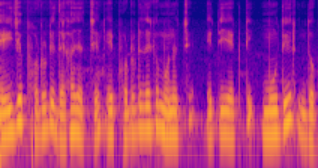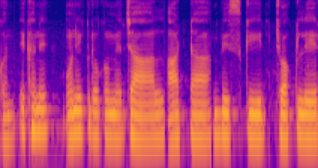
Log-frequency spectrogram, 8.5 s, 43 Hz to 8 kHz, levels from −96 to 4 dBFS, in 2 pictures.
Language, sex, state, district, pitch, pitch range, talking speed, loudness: Bengali, male, West Bengal, Malda, 120 Hz, 115-135 Hz, 155 wpm, -25 LUFS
